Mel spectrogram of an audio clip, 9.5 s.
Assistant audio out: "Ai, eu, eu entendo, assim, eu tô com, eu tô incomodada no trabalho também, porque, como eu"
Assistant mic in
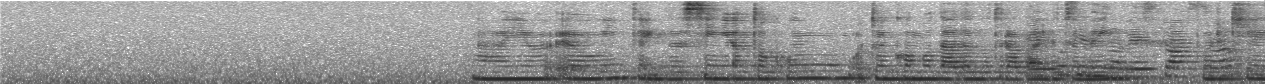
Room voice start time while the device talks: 7.7 s

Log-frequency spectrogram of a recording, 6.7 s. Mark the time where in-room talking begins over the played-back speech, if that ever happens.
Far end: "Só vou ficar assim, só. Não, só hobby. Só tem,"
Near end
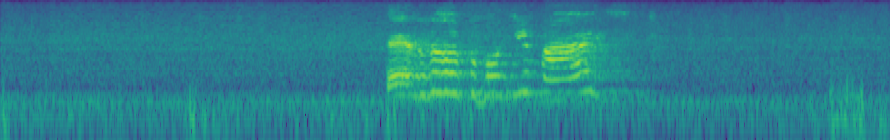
2.9 s

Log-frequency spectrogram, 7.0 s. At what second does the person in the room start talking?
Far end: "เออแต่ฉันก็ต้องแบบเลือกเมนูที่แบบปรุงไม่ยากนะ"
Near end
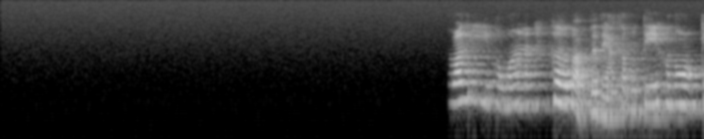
4.5 s

